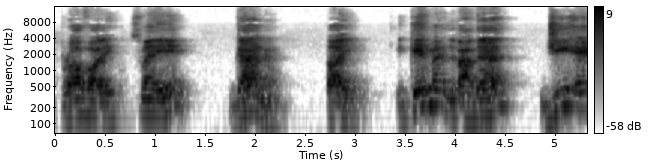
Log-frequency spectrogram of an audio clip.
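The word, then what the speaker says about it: Ghana: طيب الكلمة اللي بعدها ها جي اتش اي ان اي، ها يبقى اسمها جانا. برافو عليك. اسمها ايه؟ جانا.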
